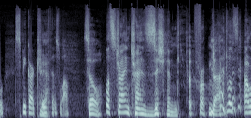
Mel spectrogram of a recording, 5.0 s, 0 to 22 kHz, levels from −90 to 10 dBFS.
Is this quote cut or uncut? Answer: uncut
